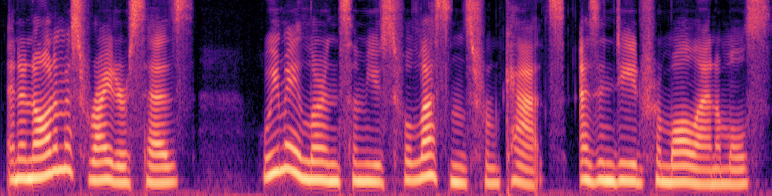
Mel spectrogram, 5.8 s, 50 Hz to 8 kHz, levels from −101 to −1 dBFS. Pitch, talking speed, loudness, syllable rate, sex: 220 Hz, 175 wpm, -16 LUFS, 5.3 syllables/s, female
